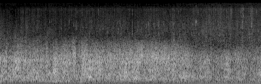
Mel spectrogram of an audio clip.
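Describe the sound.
Steady rain falls as a dense, even hiss with no pauses, holding at the same level from start to finish. No distinct thunder rumble stands out from the wash of rain.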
